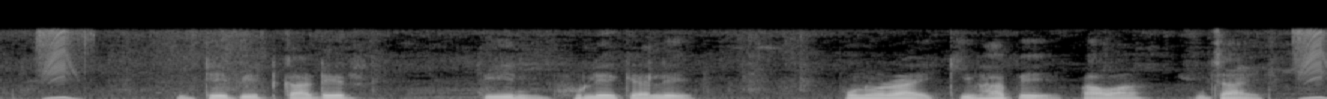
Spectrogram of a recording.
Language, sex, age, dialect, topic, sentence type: Bengali, male, 18-24, Rajbangshi, banking, question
